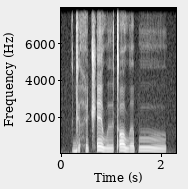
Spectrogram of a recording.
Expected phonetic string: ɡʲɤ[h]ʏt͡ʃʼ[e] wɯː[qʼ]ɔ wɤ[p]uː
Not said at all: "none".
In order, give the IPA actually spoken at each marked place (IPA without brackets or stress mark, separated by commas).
h, ɛ, tʼ, p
